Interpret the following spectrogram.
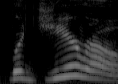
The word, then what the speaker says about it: Ruggiero: This is Too Many Times by Ruggiero. Did I say it right? Ruggiero.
